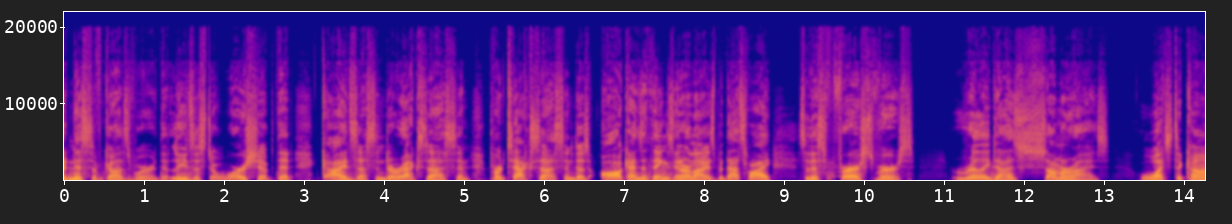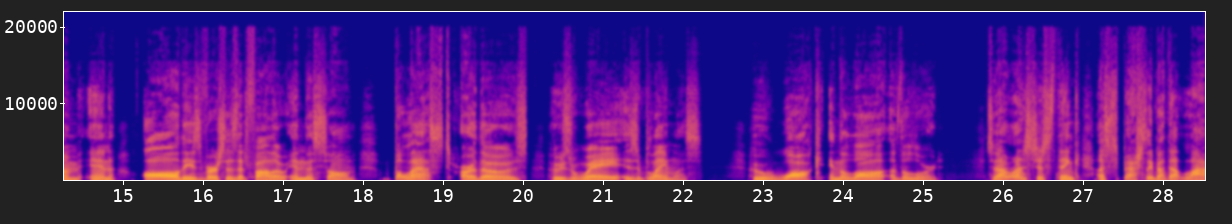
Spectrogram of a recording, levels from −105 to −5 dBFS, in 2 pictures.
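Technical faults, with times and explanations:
20.04 s, compressed frames skipped: the speech jumps ahead about 70 ms, some seven 10 ms frames.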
